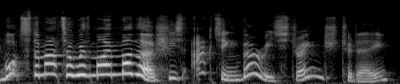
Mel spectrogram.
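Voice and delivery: high, puzzled girl voice, a hint of indignation; puzzled Julie. Julie asks why her mother acts strange, high and puzzled. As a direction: wonder out loud at mom. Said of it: "And Julie said".

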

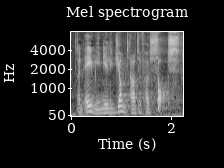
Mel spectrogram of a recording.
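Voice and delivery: plain reading voice

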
